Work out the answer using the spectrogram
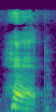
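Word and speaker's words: head: পরীক্ষার আগে তার ভয় লাগে পরেরটা দেখি এইডি হেড হেডেও এ উচ্চারণ কিন্তু অতটা হচ্ছে না হেড অর্থাৎ মাথা হি হ্যাজ হেডেক তার মাথা ব্যথা হয়েছে।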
